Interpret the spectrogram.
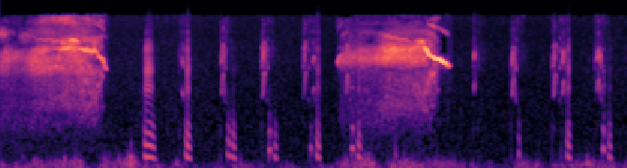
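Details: Snowy owl owlets and their mother at an Arctic nest during feeding on lemmings: two long, rasping, hissing screeches, each ending in a thin whistled slur, separated by quick runs of short squeaky descending chirps.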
